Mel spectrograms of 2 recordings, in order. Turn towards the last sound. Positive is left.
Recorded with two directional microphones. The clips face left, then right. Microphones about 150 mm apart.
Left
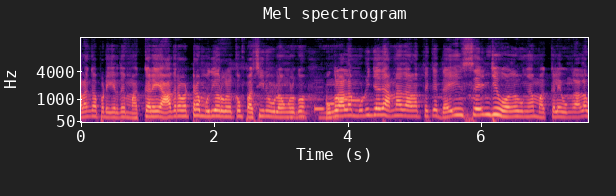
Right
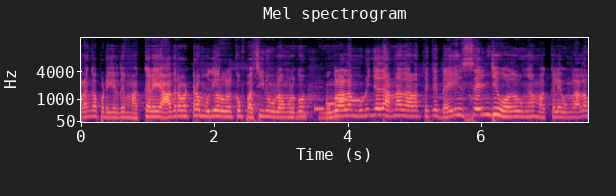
turn(degrees=40)  # may be behind; listen again after turning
